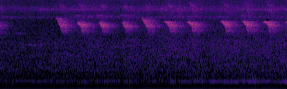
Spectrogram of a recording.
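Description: Faint bird calling: a regular series of short, high chirps, each falling slightly, about two a second, starting about a second in.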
